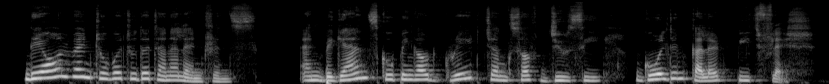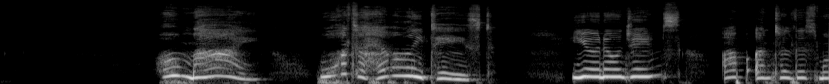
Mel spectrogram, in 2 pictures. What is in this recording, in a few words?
animation, English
